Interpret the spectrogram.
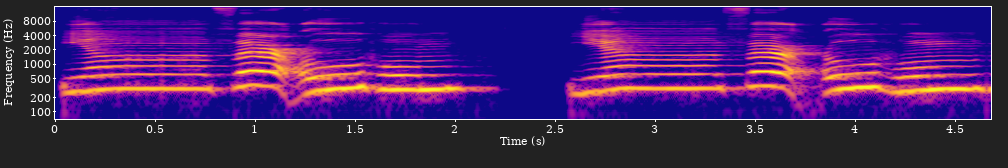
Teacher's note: पेश की वजह से होठ गोल होंगे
